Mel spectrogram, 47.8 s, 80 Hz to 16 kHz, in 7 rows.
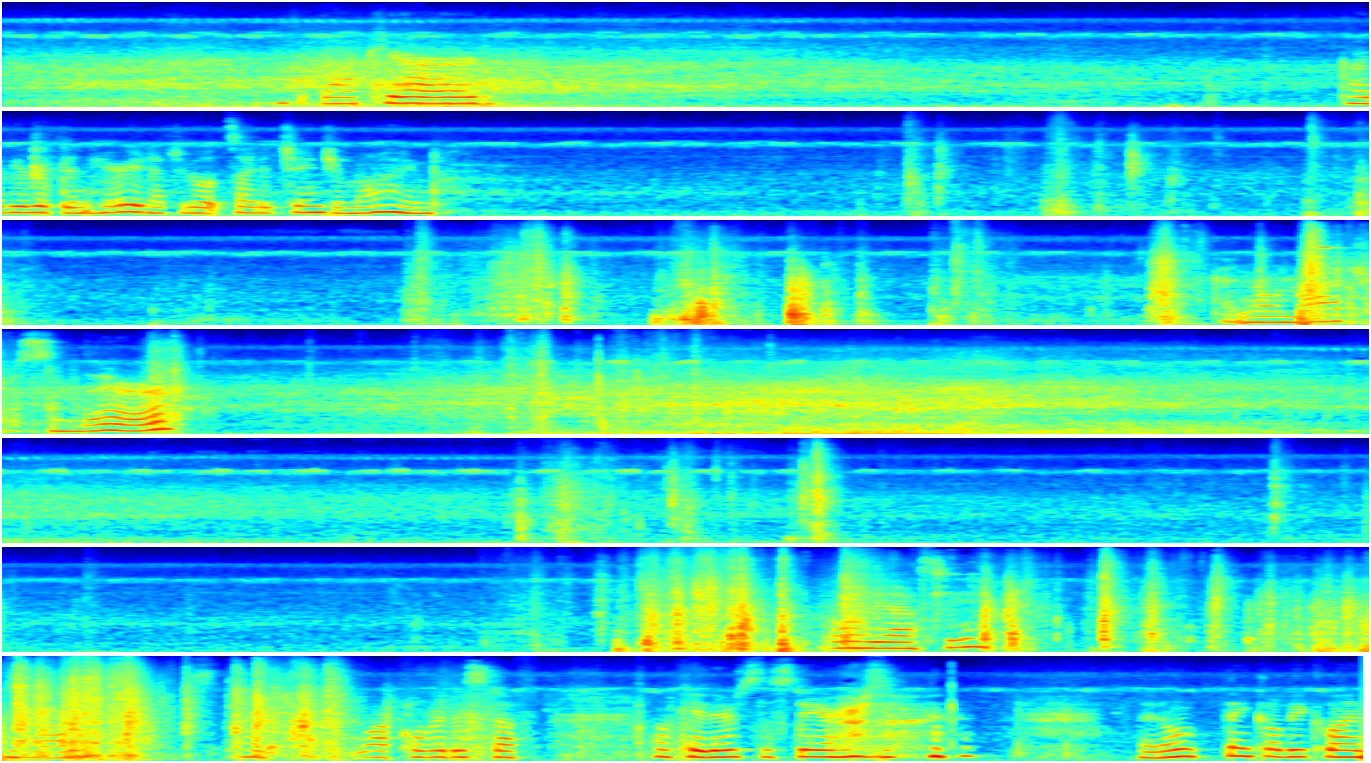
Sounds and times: Speech: 1.4 - 2.5, 6.7 - 9.1, 19.7 - 21.4, 38.3 - 39.2, 41.0 - 43.6, 44.3 - 45.4, 46.7 - 47.8.

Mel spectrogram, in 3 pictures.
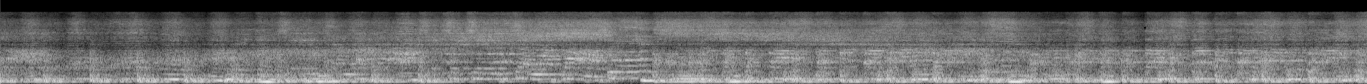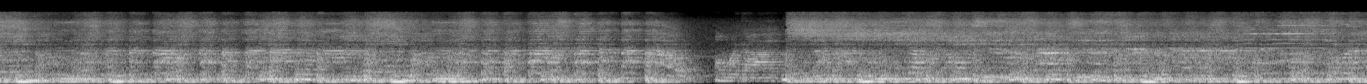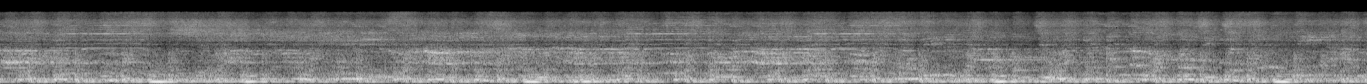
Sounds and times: Music: 0.0 - 41.0.

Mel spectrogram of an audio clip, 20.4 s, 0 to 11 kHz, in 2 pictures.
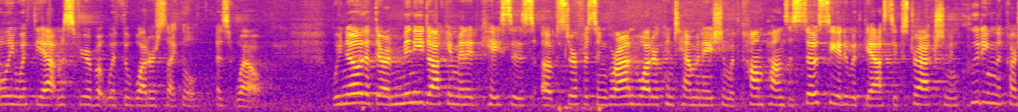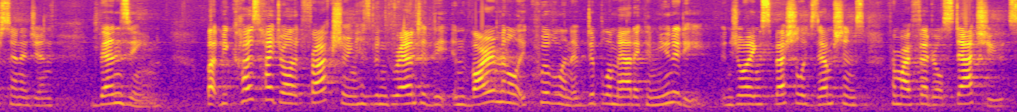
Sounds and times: Speech: 0.0 - 2.7, 3.4 - 20.3.

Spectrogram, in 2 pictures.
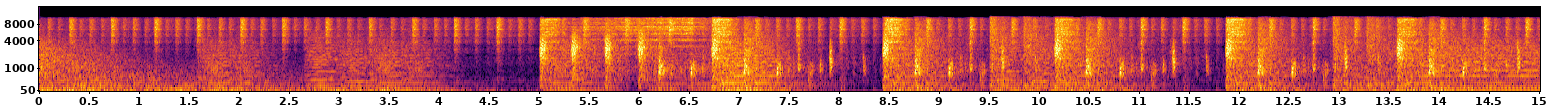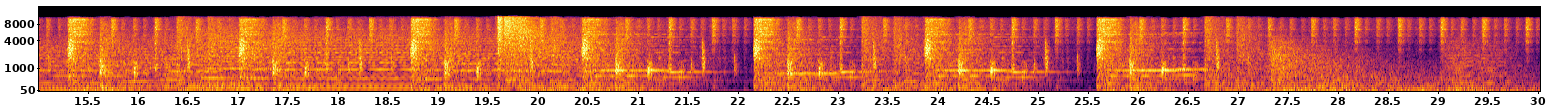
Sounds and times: Music: 0.0 - 30.0.

